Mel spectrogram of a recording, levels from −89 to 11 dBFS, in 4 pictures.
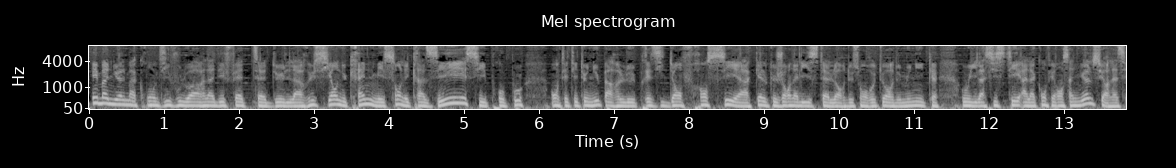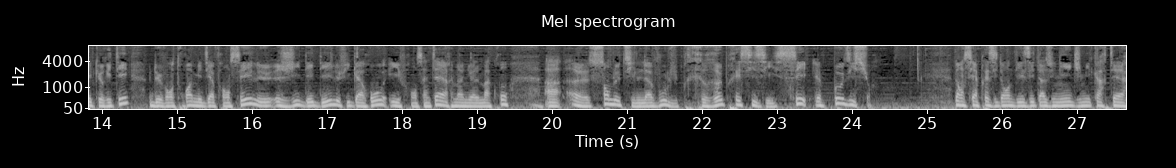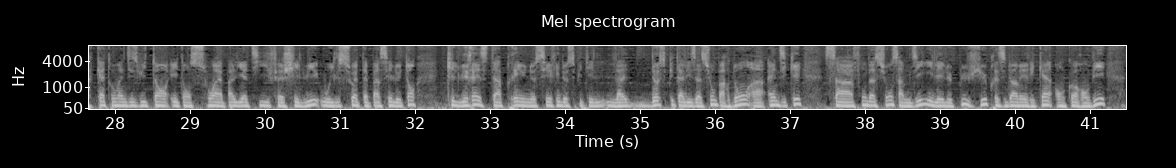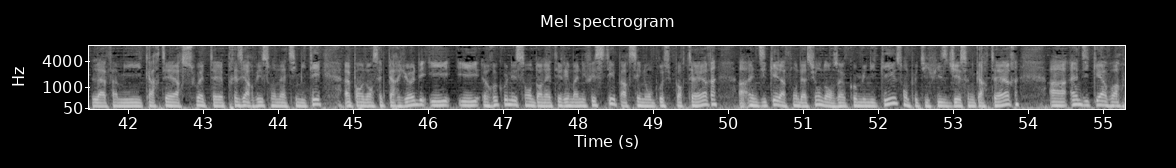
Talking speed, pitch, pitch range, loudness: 150 wpm, 130 Hz, 120-145 Hz, -16 LUFS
